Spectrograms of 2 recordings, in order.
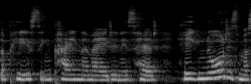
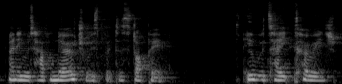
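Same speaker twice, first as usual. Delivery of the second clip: usual speaking voice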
